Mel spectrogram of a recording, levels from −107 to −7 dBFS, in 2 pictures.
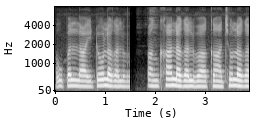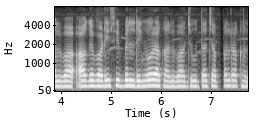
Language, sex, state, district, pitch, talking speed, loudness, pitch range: Hindi, female, Bihar, Darbhanga, 190 Hz, 130 wpm, -16 LUFS, 185-200 Hz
